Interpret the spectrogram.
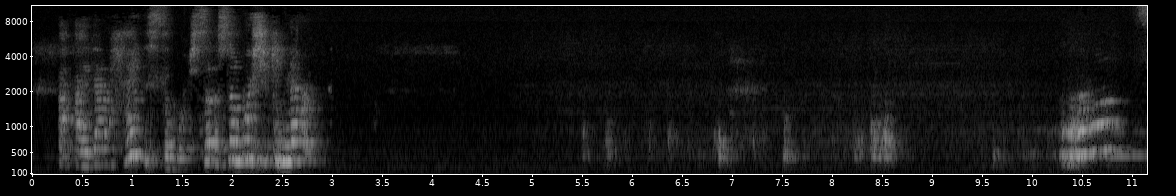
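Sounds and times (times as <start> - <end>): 
speech: 0.5 - 3.0
cat mewing chirps: 10.2 - 11.1.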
